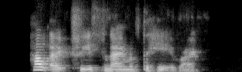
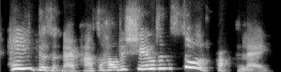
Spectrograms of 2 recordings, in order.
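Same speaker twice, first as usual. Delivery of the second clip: high-pitched list of faults; high, emphatic child critic; critical schoolboy; 7 semitones higher, 4 dB louder than usual. A narrator's reading. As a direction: complain insistently as an outspoken pupil. Ruskin goes on criticising.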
